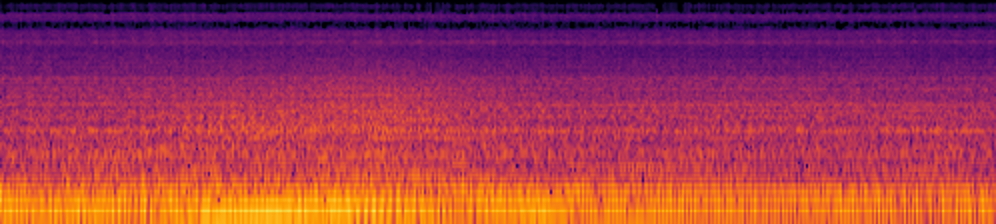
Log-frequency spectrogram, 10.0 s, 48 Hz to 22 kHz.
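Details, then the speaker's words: Old diesel bus (Merlin MB375 or Atlantean 1101) after priming the fuel pump, fuel filters still to be changed: holds an even, steady idle with a regular low chug and no misses or knocks. "30 filters now they're starting it'll holding idle now I'll change them"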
